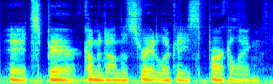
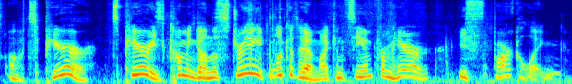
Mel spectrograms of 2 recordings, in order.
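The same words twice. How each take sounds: First: Same line at normal pitch, only lightly voiced; toned-down onlooker. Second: High, loud mock gush over a passer-by; gushing onlookers. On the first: He redoes the onlooker line less shrill, lightly voiced mock. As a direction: redo the fan line almost plain, a touch of mock. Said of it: "Why do I make him sound like that?". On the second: Onlookers in Boston spotting Pierre with a sparkly sketchbook, high, loud mocking gush. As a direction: squeal it like starstruck fans spotting someone. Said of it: "they'll say".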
